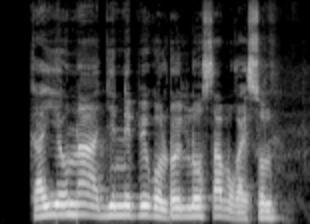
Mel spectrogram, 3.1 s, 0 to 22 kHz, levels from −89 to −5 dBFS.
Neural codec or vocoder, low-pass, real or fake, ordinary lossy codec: none; none; real; none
